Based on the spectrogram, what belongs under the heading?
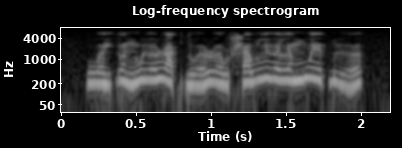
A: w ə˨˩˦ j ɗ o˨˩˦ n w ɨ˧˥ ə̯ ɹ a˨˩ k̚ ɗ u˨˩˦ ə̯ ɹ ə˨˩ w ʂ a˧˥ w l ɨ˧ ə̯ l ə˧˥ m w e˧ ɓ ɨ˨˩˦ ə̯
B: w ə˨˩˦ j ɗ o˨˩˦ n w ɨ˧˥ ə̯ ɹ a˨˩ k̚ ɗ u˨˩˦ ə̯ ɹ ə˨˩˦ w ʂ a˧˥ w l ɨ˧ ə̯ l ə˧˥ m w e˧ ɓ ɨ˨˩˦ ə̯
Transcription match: A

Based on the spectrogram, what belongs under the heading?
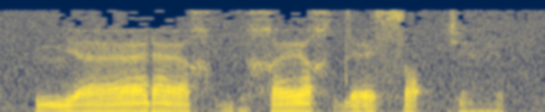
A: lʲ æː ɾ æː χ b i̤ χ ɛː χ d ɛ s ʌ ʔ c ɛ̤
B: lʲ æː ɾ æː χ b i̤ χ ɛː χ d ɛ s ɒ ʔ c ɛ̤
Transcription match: B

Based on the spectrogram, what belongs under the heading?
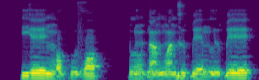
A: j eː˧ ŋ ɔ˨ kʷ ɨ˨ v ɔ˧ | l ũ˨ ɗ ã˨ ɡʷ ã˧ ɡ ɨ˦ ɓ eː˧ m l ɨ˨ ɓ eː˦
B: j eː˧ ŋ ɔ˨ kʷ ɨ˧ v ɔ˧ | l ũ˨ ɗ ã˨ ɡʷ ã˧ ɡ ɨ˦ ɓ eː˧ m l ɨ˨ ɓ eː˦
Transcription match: A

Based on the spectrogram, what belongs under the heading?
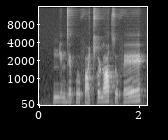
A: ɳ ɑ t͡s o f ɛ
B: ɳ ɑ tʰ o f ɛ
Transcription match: A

